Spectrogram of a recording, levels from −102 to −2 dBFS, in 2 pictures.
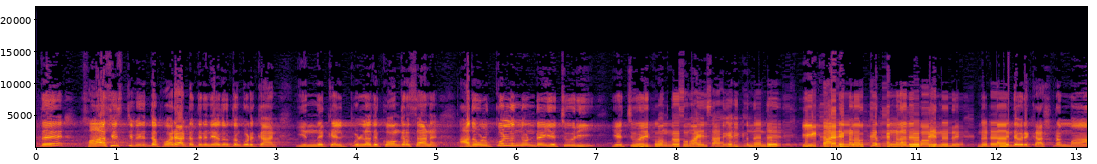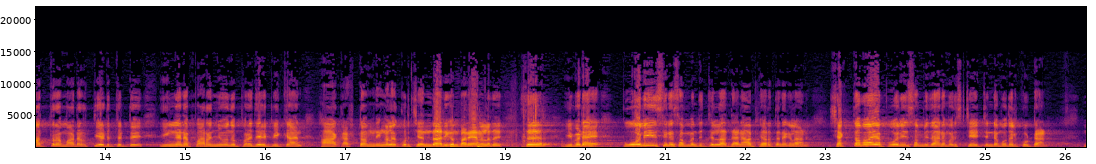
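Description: From 7.46 to 12.15 s the audio turns into a rigid, metallic robotic buzz near 100 Hz. The sound still follows its rough shape. This is likely robotic sound from repeated short buffers: about half the time, a 10 ms slice is replayed while real audio is skipped.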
